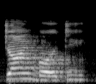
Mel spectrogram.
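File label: "join body", Nigerian Pidgin, female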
